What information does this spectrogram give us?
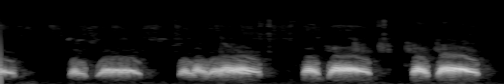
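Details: Spotted dove used as a trapping decoy in Vietnam, giving a stuttering cooing pattern: short low coos followed by longer hoarse coos, in groups repeated about once a second, in a quiet setting.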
